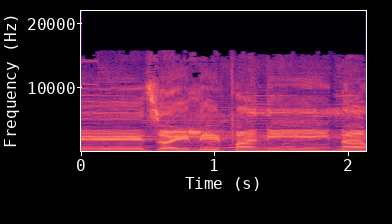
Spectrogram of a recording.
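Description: A male voice singing a Nepali folk dohori line: one long note held steady, a brief break about half a second in, then a new phrase with wavering, ornamented turns of pitch.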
